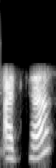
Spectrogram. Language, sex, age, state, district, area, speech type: Bengali, female, 18-30, West Bengal, Kolkata, urban, conversation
